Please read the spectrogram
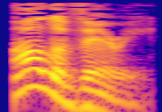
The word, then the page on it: olivary: British English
